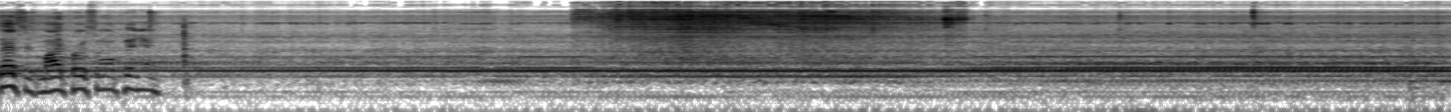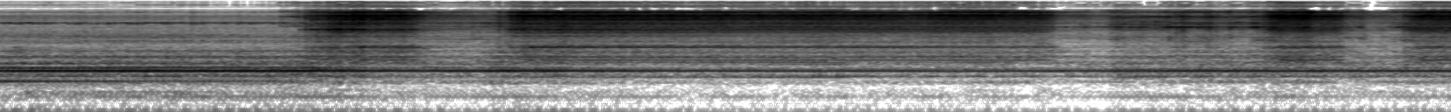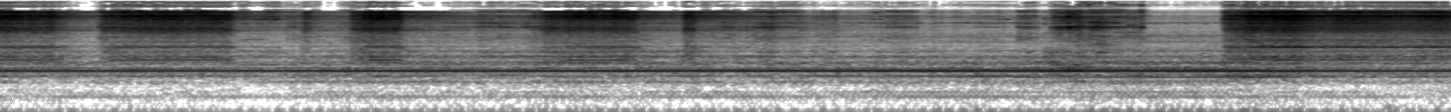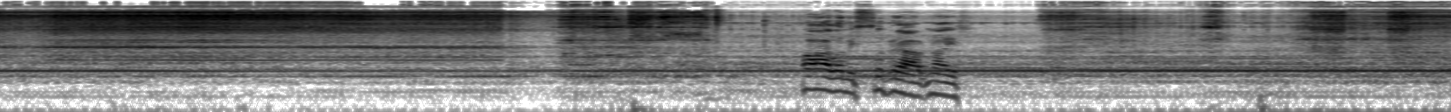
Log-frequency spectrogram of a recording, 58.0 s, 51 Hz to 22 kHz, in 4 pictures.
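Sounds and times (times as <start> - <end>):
bandsaw humming: 0.0 - 40.6, 41.2 - 58.0
blade rasping through wood: 5.7 - 9.8, 25.8 - 40.5, 41.2 - 50.8, 53.9 - 58.0.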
